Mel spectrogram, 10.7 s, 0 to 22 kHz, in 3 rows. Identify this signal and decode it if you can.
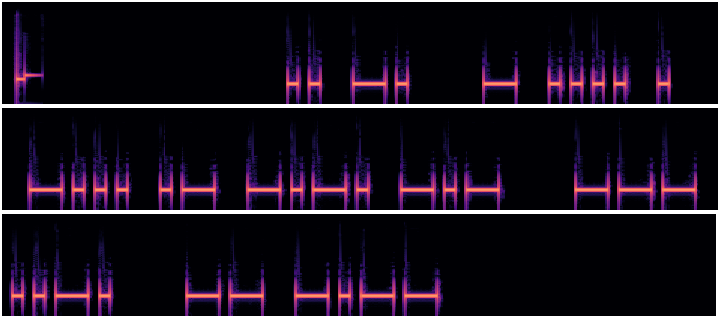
Morse code, heard as a keyed tone, about 22 wpm, 700 Hz. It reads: IN THE BACK OF MY
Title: Sets of 5 Words Encore 22wpm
